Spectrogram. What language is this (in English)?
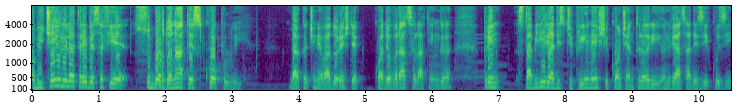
Romanian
